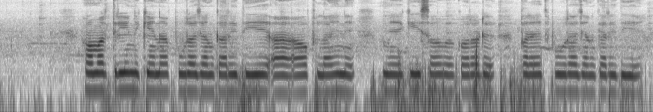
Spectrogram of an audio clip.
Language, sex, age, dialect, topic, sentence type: Maithili, female, 31-35, Southern/Standard, banking, question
